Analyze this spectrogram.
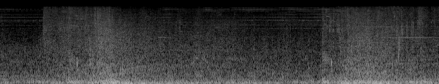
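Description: A gun fires in loud blasts.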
